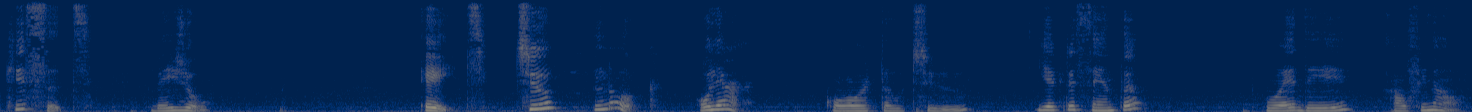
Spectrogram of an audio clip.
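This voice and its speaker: A woman teacher with a Brazilian Portuguese accent giving a recorded online class, spelling out grammar rules slowly and step by step. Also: mid-range voice, animated, creaky, dark tone, husky. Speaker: English teacher.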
